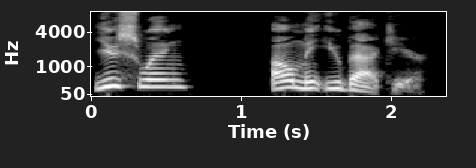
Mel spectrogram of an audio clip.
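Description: A man's voice: high-pitched, lively intonation, slow, no room sound, voice pushed up. A man voicing a sly, insistent woman who is teasing, sarcastic and easily exasperated, in a science fiction audiobook.

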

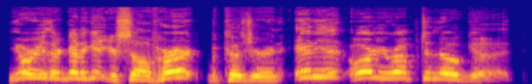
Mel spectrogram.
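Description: A man voicing a gruff older male landowner with a shotgun, who shouts and sounds stern and suspicious. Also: high-pitched, sing-song, fairly quick, pitched above the performer's own voice, heavily acted. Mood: stern shouting. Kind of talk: audio drama reading.

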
